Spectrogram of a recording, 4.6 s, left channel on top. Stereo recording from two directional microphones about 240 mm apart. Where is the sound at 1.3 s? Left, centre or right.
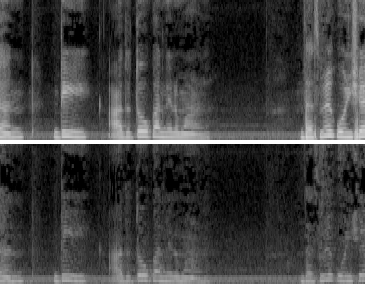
Left.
